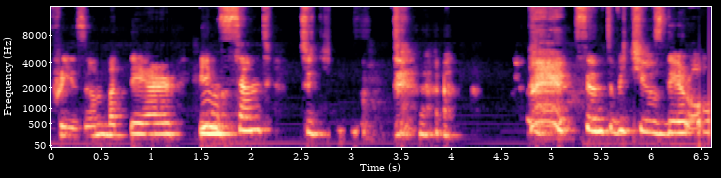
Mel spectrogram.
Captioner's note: laughing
